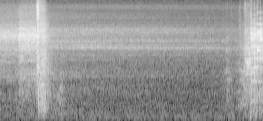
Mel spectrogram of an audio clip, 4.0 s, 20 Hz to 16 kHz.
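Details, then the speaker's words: Sharp bursts of airy hiss over quiet from the new inner tube in a 60-year-old 13-24 Goodrich Hi-Cleat tire on a 100-year-old wood spoke rim of a Ford AA doodlebug; the heavy-duty tube got a hole, cause unknown, apparently not pinched. "I think it's got a hole in it. Damn it. Well, that didn't work out too good. Now we got a hole in the tube up here somewhere."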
